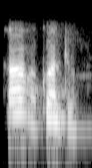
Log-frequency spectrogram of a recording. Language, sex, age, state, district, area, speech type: Odia, male, 18-30, Odisha, Rayagada, urban, conversation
